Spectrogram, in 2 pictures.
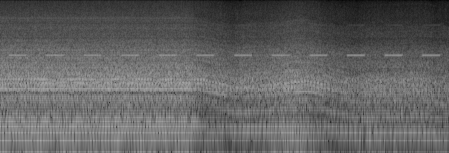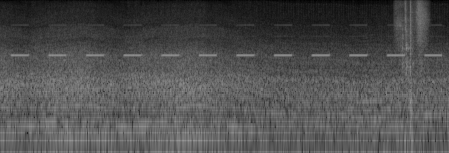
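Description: A truck engine rumbles steadily, louder at first and then settling lower.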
